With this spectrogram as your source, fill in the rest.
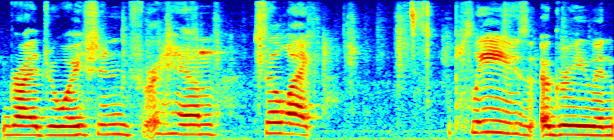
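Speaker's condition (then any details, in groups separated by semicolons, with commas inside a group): Cerebral palsy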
